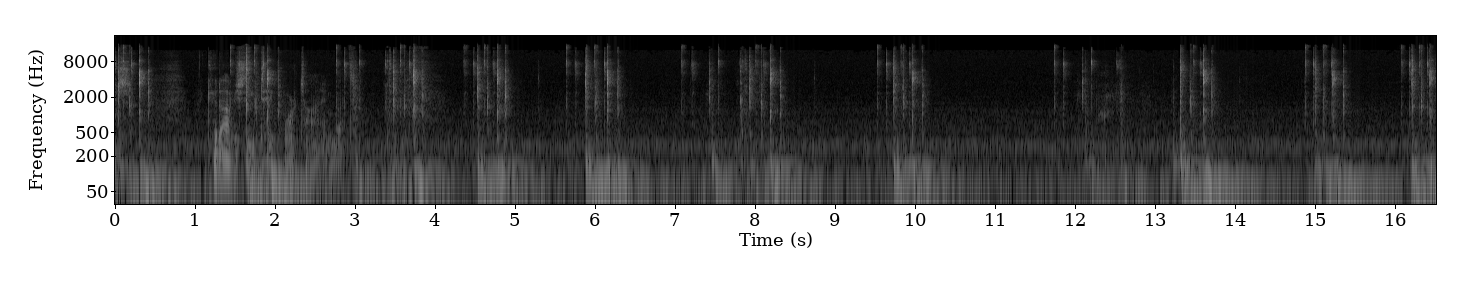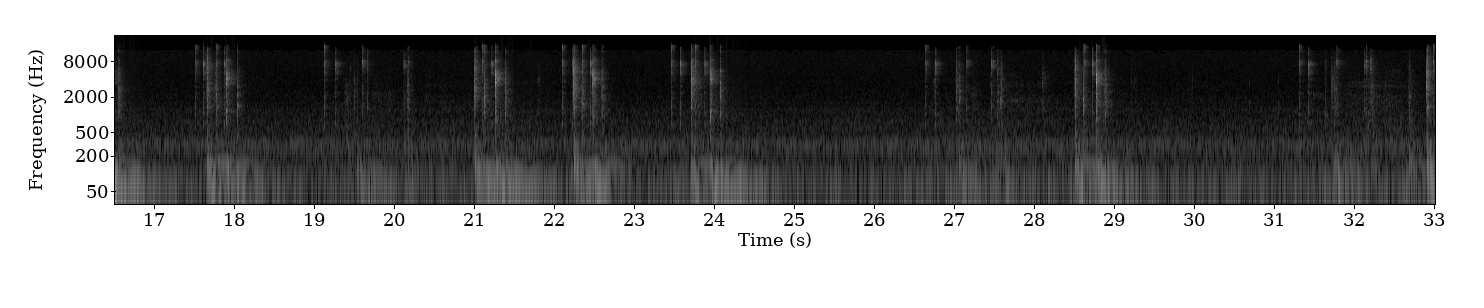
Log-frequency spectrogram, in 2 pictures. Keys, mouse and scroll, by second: 0.0 e, 0.4 g, 1.7 e, 1.9 g, 3.5 e, 3.8 g, 4.6 e, 4.8 g, 5.8 e, 6.2 g, 7.9 e, 8.2 g, 9.7 e, 10.0 g, 13.4 e, 13.6 g, 15.0 e, 15.3 g, 16.2 e, 16.5 g, 17.7 e, 18.0 g, 21.0 e, 21.3 g, 22.3 e, 22.5 g, 24.0 g, 28.5 e, 28.8 g, 32.9 e.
